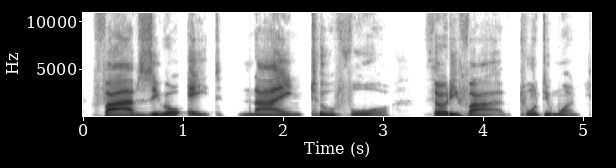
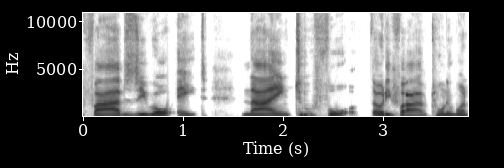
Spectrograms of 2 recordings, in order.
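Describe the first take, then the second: First: The number is said slowly. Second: The number is said quickly.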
